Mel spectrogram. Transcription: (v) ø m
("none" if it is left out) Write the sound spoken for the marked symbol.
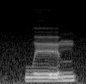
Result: w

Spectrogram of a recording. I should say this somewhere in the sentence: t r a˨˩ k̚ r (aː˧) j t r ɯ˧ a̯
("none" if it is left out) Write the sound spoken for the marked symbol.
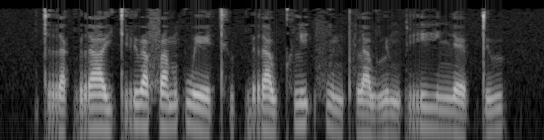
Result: aː˧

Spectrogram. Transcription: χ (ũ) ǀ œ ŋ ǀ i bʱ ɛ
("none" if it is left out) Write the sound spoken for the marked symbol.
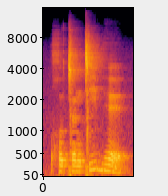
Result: u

